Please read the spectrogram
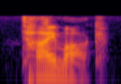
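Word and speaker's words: Taimak: So, how do you pronounce the guy's name properly again? – Timok. – Timok. – Timok. Yes, sir.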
